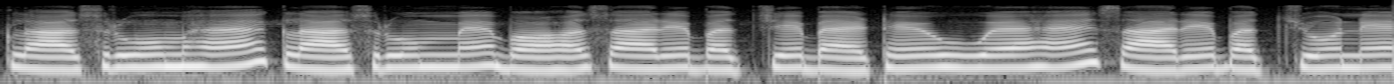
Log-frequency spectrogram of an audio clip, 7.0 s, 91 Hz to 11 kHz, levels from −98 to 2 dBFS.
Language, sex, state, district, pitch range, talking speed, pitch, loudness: Hindi, female, Bihar, Kaimur, 220-245 Hz, 110 wpm, 235 Hz, -13 LUFS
